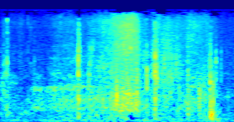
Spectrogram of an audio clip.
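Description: Rustling and handling of a cardboard fish-and-chip box as chips are picked out and eaten, with a few small clicks.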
